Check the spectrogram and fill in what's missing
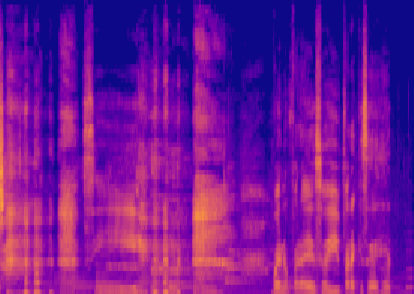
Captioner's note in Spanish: Risas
